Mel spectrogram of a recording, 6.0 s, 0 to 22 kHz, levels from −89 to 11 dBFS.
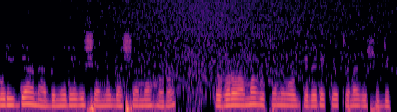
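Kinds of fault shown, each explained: Overdone noise removal: a noise reduction stage was pushed far too hard, so it cuts individual frequency bands down to almost nothing whenever their level sits close to what it has judged to be noise, and the softer parts of the speech fall below that line too. Across the whole clip the background drops and breaks up into small twinkling specks.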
